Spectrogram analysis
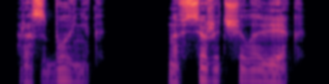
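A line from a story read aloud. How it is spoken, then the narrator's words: Whisper. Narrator (Russian): прошептала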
